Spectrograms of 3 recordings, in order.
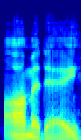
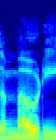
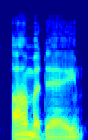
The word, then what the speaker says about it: Amodei: So Dario Amodei, who I have previously pronounced as Amodi because I'm just reading it and not going by the way everyone else is pronouncing it, Dario Amodei is the CEO of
